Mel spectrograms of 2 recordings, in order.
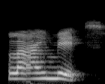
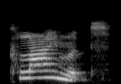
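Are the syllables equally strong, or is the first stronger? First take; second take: equal; first stronger. First: Both syllables are said with equal energy. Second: The first syllable is louder and longer. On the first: The speaker calls it wrong. "with the same energy. that is wrong" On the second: The speaker calls it right. "say the first syllable louder, longer, and clearer"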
